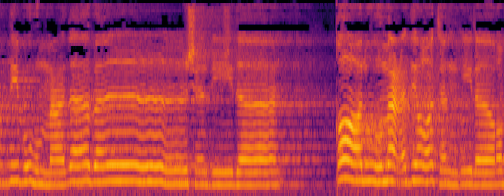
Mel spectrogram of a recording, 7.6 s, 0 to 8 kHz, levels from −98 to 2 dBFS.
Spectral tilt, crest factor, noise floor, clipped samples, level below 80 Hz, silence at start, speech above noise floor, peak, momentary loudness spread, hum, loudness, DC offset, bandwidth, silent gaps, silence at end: -4.5 dB/octave; 18 dB; -44 dBFS; under 0.1%; -56 dBFS; 0 s; 24 dB; -2 dBFS; 10 LU; none; -20 LUFS; under 0.1%; 7.8 kHz; none; 0 s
